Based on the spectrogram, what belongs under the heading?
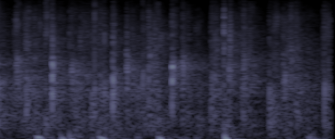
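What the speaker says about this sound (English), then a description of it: "I just want to give these gentlemen a round of applause." Audience at a JCC Krakow event applauding with scattered, fairly faint hand claps in an uneven patter.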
